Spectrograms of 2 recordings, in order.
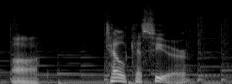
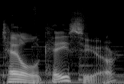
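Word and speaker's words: Tel'Quessir: the entire elven race, Tel Kassir, which it can also correctly be pronounced Tel Kassir, refers to the people. Tel Kassir or Tel Kassir. You can lengthen the A if you wish.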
